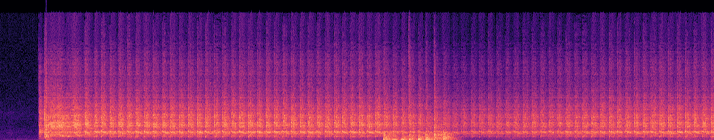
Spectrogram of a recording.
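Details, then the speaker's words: Rebuilt wrecked Cobra, first start with Holley display: steady cranking pulse about three beats a second, never catches. No start from distributor installed wrong; resetting distributor made it fire immediately. "we had seen a video of it run so we assumed that the distributor was in the right place but it was not so simple easy fix pull the distributor reset it put it back down and it immediately fired right up"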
